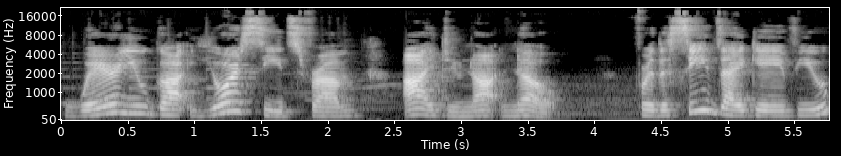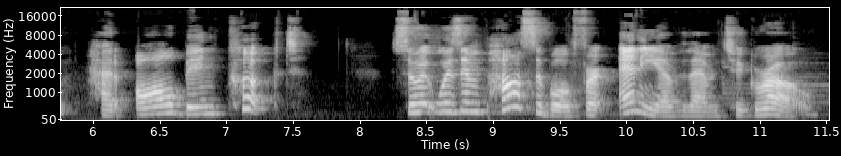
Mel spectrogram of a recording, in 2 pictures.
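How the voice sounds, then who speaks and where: A woman's voice: mid-range voice, big pitch swings, bright, forceful tone, exaggerated voice. Casting: woman as storybook emperor, male ruler, stately and approving, emphatic proclamations over music. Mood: solemn, approving. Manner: grand, emphatic, measured proclaiming. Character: proud, approving emperor, grown man, proclaiming.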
